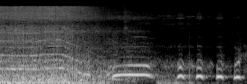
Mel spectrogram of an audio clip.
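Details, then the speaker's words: Deltaforce 35 fast electric RC boat on 6S after fitting TFL Stinger drive: smooth motor whine rising and falling, then quick even throttle blips, no grinding or rattle; sounds good. "sounds good that sounds good it looks good it looks mean on the boat"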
